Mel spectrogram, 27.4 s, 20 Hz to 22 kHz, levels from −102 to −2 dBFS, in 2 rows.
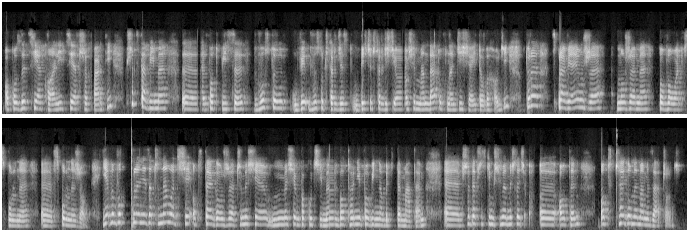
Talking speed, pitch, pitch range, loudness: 130 wpm, 225 Hz, 205-245 Hz, -18 LUFS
